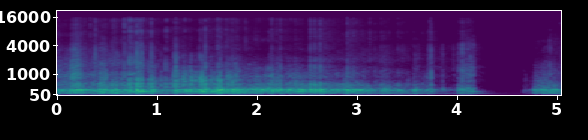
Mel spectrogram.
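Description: Hands in black claw gloves with plastic fingertip claws scratch continuously over a black foam windscreen on a Blue Yeti microphone. The sound is a dense, close, muffled scraping and rustling with a steady low-mid body. It cuts to silence for about half a second near the end, then resumes.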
